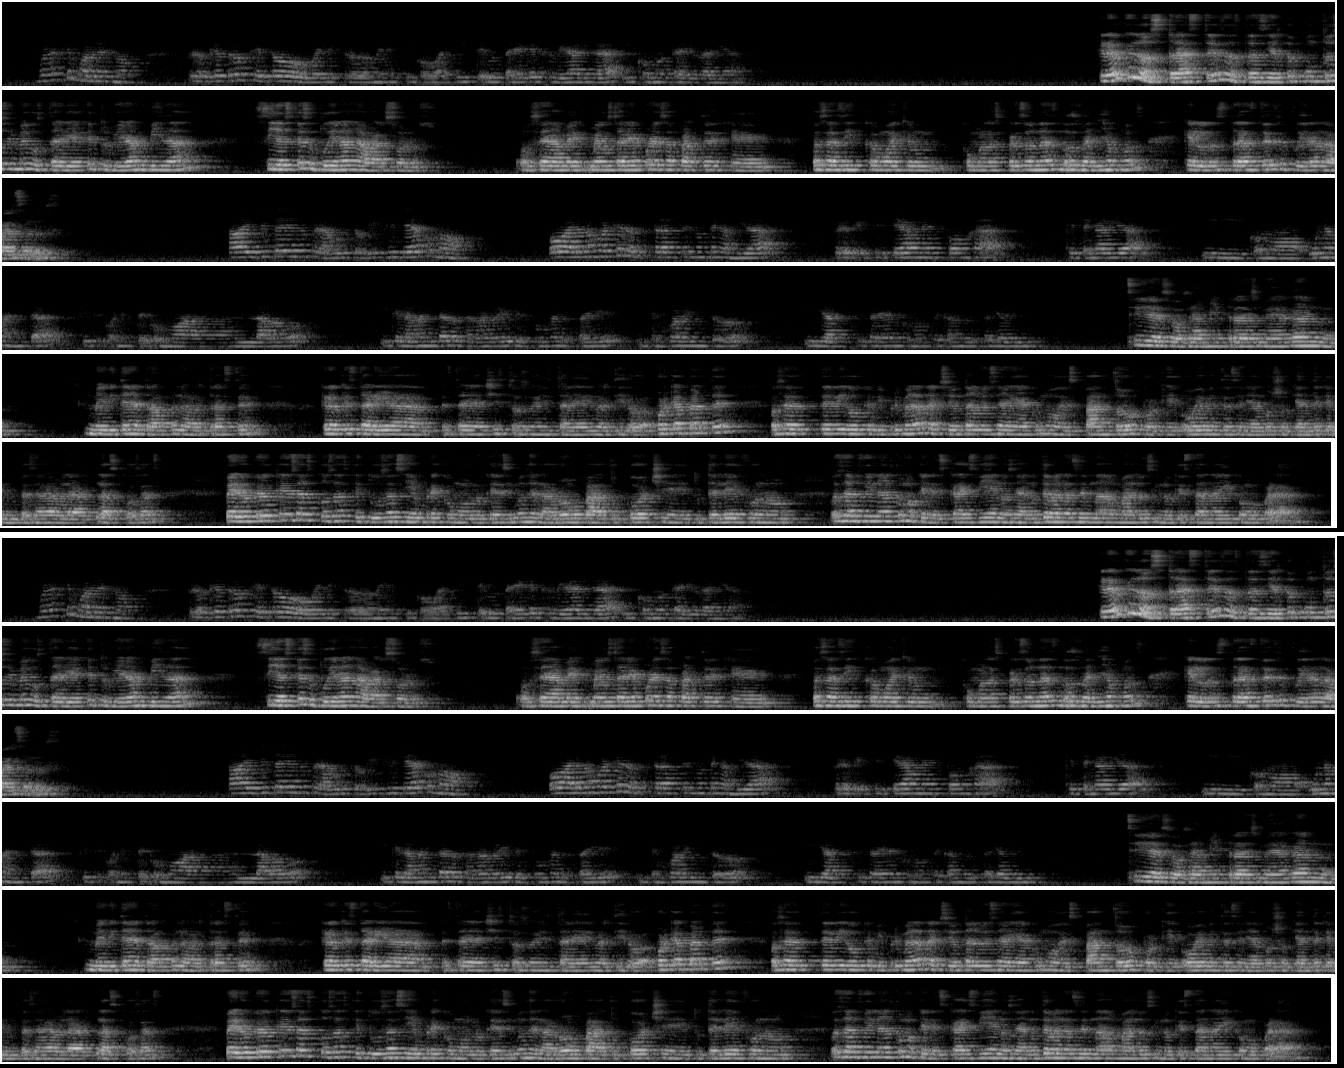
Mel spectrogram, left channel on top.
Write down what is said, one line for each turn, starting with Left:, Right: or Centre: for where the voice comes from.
Right: bueno, es que mueble no, pero qué otro objeto o electrodoméstico o así te gustaría que tuviera vida y cómo te ayudaría?
Left: Creo que los trastes hasta cierto punto sí me gustaría que tuvieran vida, si es que se pudieran lavar solos. O sea, me, me gustaría por esa parte de que, pues así como de que un, como las personas nos <laughs> bañamos, que los trastes se pudieran lavar solos.
Right: Ay, sí estaría súper a gusto, que existiera como O a lo mejor que los trastes no tengan vida, pero que existiera una esponja que tenga vida y como una manita que se conecte como al lavabo y que la manita los agarre y la esponja los talle y se enjuaguen y todo y ya, que se vayan como secando, estaría deli.
Left: Sí, eso, o sea, mientras me hagan me eviten el trabajo de lavar traste, creo que estaría, estaría chistoso y estaría divertido. Porque aparte, o sea, te digo que mi primera reacción tal vez sería como de espanto, porque obviamente sería algo choqueante que me empezara a hablar las cosas, pero creo que esas cosas que tú usas siempre, como lo que decimos de la ropa, tu coche, tu teléfono, pues al final como que les caes bien, o sea, no te van a hacer nada malo, sino que están ahí como para,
